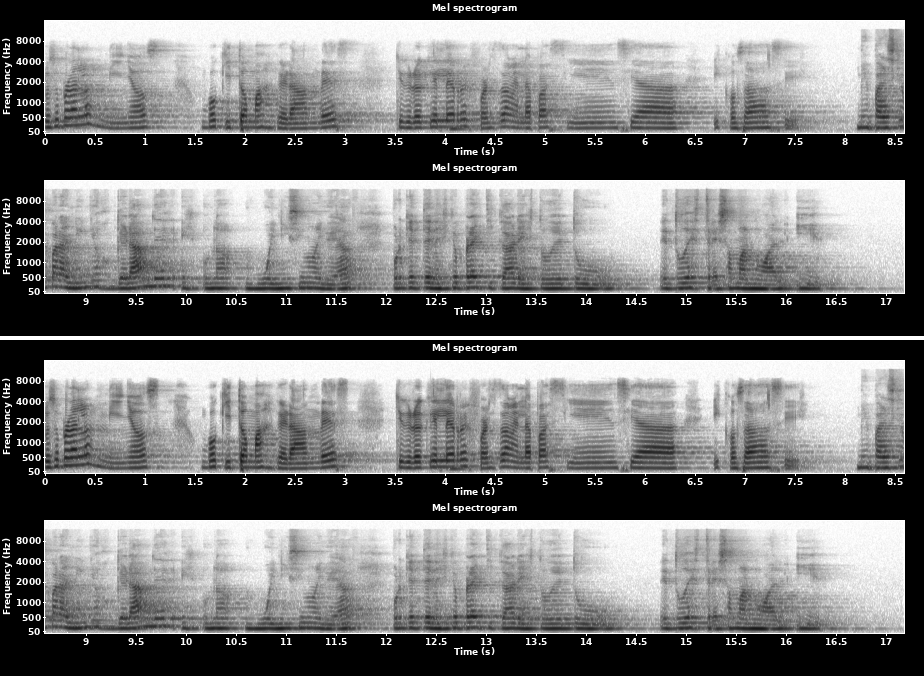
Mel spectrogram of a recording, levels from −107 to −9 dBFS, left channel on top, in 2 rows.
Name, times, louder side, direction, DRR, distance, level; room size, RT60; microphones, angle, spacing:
voice 1, 0.0-6.3 6.9-7.5, right 4 dB, 70° right, 15 dB, 0.9 m, -28 dB
voice 2, 8.1-14.3 14.7-16.4, equal, 15° left, 8 dB, 1.4 m, -28 dB
26.5 x 23.5 x 7.7 m, 1.4 s
head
